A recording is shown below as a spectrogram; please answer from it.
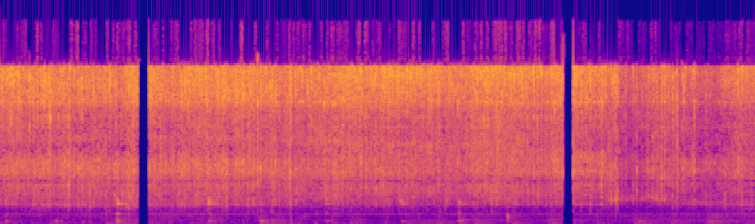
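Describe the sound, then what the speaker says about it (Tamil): Okra sautés in oil for a dhaba-style bhindi masala, a dense, loud, close sizzle running throughout with frequent stirring knocks and two brief dropouts. "நல்லா அந்த எண்ணெயிலே ஒரு அஞ்சு நிமிஷம் வதக்கலாம்"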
